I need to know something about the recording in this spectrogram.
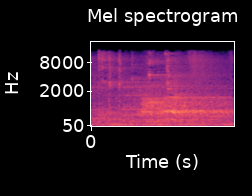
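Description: Badminton rally: sharp strikes of rackets on the shuttlecock and players' footfalls on the court floor, with a louder patch of sound around the middle and a steady low hum underneath.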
